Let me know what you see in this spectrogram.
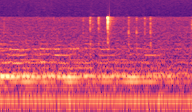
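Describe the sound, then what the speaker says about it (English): Soft, rapid keystrokes on a computer keyboard patter in a short burst, faint and close over a steady low hum, with no one talking. "Oh, finally I can stop typing."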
